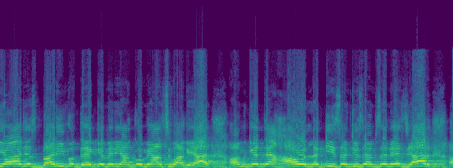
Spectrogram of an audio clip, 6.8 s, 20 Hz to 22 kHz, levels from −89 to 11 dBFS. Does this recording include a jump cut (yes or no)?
no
